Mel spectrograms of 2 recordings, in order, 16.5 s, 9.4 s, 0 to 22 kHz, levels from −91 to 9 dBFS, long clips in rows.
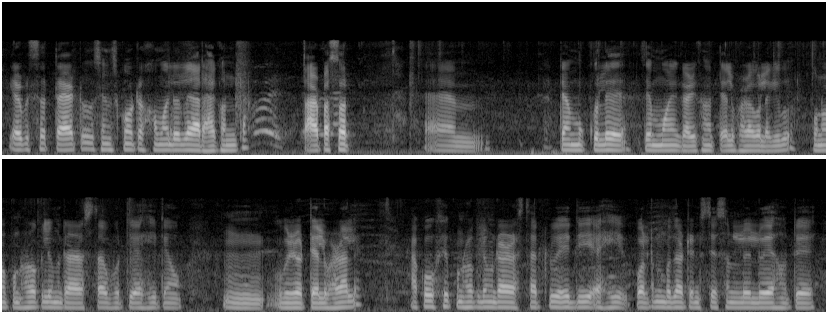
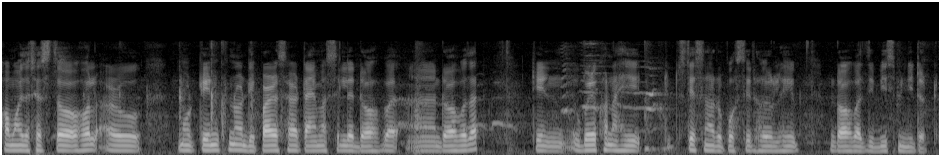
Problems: constant background noise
